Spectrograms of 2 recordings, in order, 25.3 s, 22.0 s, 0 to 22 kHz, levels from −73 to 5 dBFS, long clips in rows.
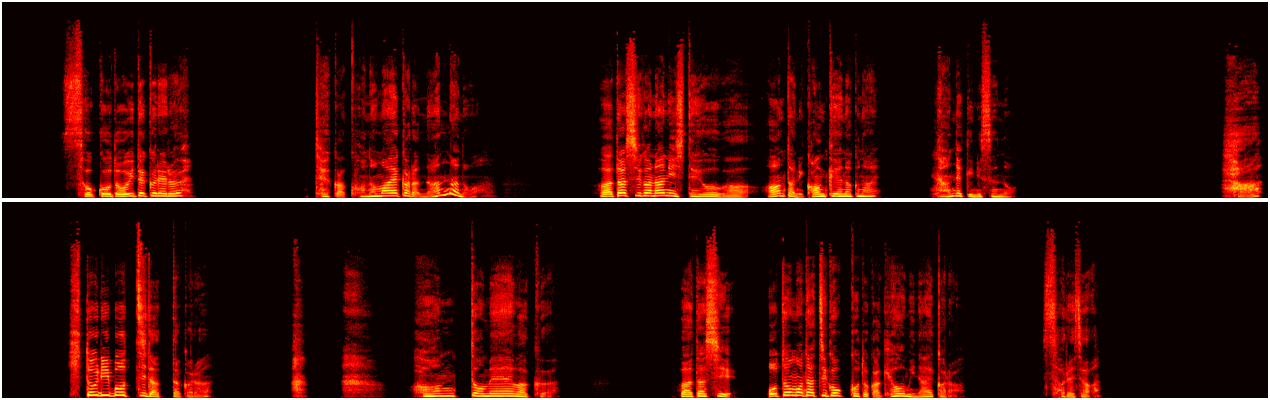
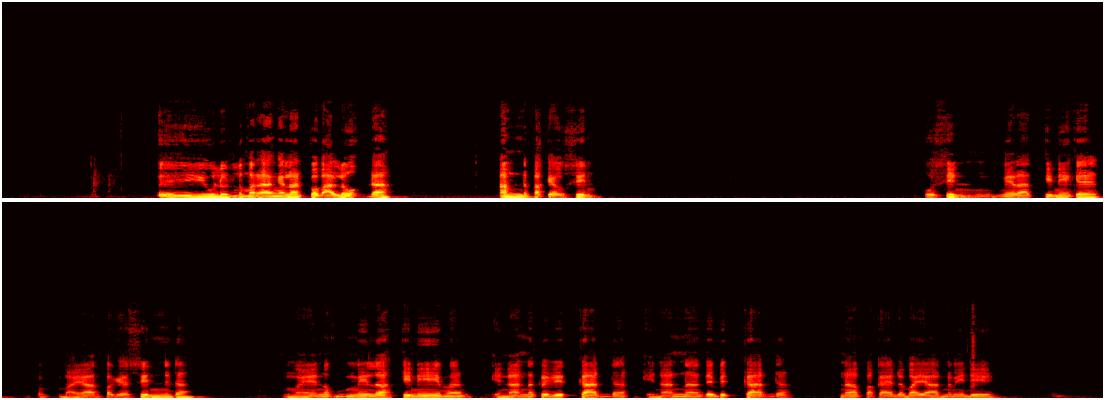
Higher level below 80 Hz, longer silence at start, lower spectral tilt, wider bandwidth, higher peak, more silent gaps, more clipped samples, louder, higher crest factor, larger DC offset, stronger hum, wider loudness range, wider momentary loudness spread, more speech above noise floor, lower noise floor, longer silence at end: second, -70 dBFS vs -56 dBFS; second, 0.6 s vs 1.55 s; second, -3.5 dB/octave vs -7.5 dB/octave; first, over 20 kHz vs 10.5 kHz; about the same, -2 dBFS vs -2 dBFS; neither; neither; about the same, -20 LUFS vs -21 LUFS; about the same, 20 dB vs 22 dB; neither; neither; second, 8 LU vs 11 LU; about the same, 16 LU vs 15 LU; first, over 70 dB vs 50 dB; first, under -90 dBFS vs -71 dBFS; first, 1.7 s vs 1.1 s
